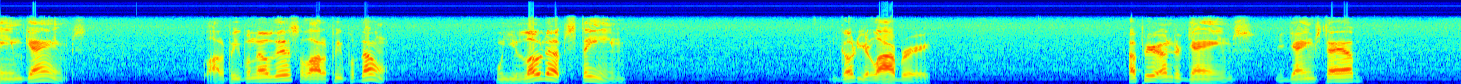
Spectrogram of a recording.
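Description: A man talks casually into a close microphone, in short bursts with pauses.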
